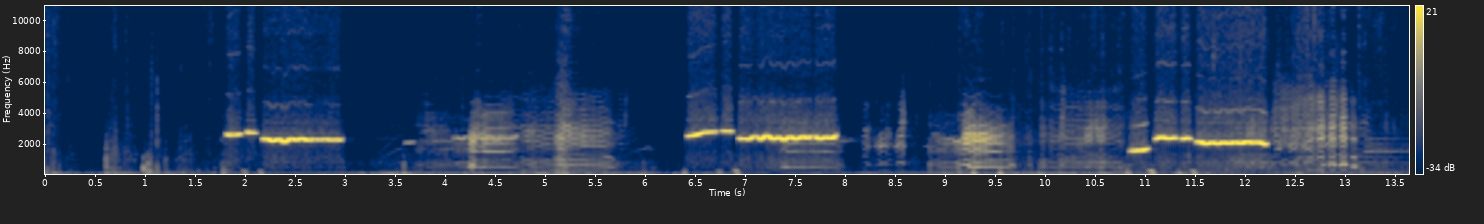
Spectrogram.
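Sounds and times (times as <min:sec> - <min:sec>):
person whistling: 0:01.8 - 0:03.8, 0:06.5 - 0:08.1, 0:10.9 - 0:12.4
goats bleating: 0:03.6 - 0:06.0, 0:07.4 - 0:11.0, 0:12.1 - 0:13.6.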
